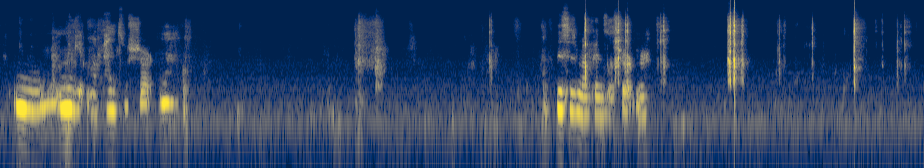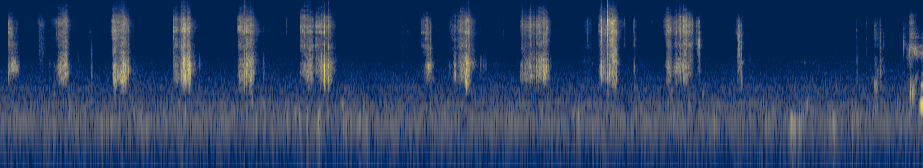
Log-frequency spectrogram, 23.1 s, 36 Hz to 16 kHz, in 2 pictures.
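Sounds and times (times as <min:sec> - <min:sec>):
pencil sharpener scraping: 0:11.6 - 0:15.7, 0:16.8 - 0:20.3.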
